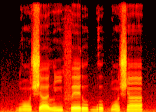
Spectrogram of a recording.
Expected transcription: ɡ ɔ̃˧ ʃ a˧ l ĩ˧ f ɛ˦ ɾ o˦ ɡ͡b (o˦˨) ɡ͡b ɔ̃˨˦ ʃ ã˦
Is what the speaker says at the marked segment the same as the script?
yes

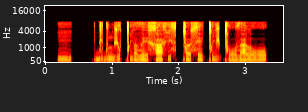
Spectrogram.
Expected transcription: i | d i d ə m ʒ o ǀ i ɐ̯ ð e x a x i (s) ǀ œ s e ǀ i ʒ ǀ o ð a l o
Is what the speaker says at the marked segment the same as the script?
yes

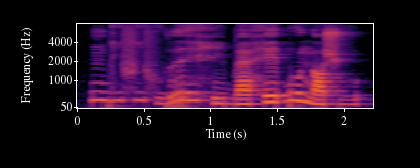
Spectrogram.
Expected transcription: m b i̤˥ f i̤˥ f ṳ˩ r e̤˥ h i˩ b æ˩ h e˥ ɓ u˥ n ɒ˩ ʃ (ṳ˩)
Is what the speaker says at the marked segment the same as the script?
yes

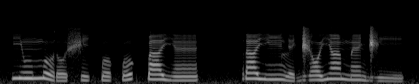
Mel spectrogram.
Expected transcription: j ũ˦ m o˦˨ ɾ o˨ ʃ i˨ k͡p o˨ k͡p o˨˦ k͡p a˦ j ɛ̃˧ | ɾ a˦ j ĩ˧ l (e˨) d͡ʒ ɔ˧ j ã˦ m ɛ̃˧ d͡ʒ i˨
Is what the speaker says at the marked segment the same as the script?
yes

